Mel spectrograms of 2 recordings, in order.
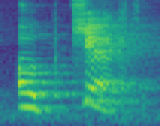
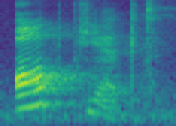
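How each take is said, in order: First: The stress is on the second syllable. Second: The stress is on the first syllable. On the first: It is used as a verb meaning to complain. The speaker calls it right. "This word is object" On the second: It is used as a noun meaning a thing. The speaker calls it wrong. "not object"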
